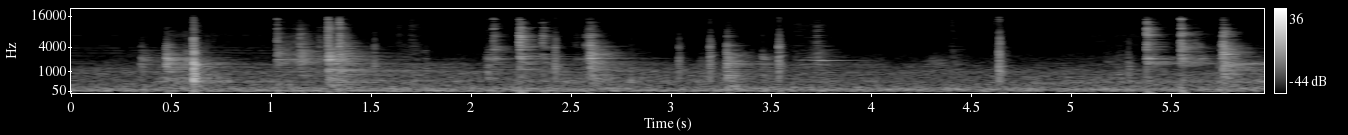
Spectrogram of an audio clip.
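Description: Box-end wrench working a bolt on a steel headache-rack bracket: a series of short, irregular metal clicks as the bolt is snugged down.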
